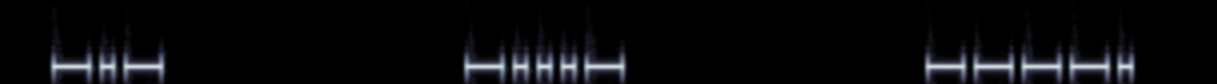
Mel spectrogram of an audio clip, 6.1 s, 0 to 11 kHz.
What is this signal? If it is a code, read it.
Morse code, heard as a keyed tone, about 20 wpm, spaced as for 5 wpm, 700 Hz. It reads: K<BT>9
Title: 250 Lesson 40e - BK - Three Characters 20wpm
